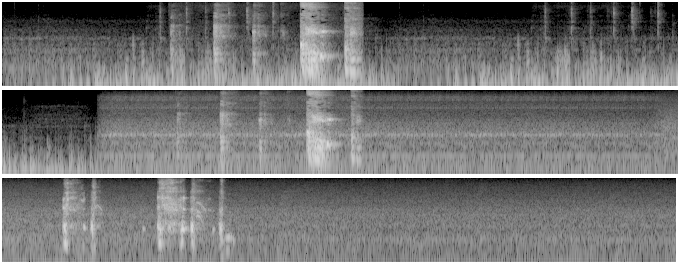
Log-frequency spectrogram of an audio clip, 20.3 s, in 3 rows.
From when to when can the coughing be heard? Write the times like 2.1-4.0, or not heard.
1.6-3.6, 8.5-10.3, 14.1-15.8.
